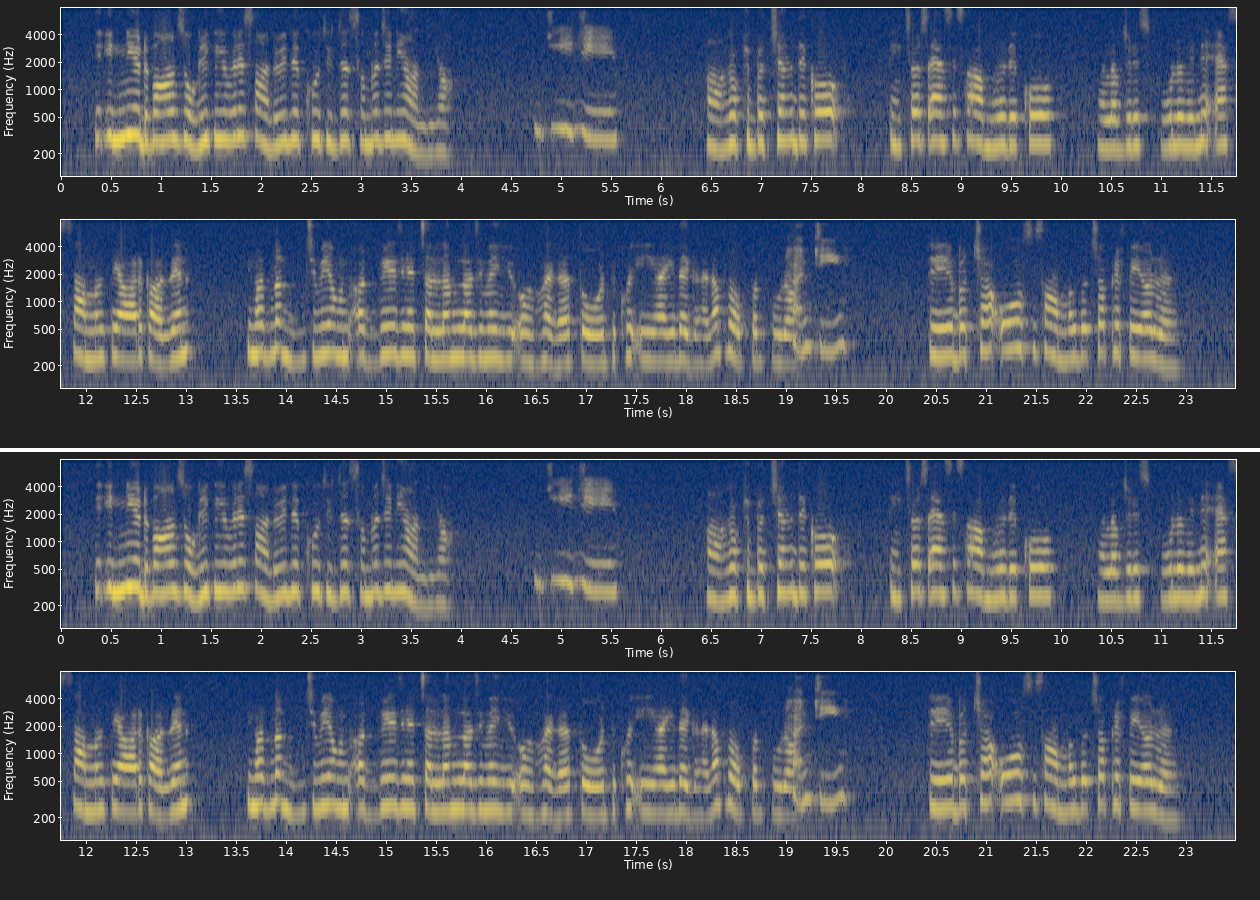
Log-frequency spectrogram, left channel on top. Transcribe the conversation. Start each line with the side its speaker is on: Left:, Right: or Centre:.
Left: ਤੇ ਇੰਨੀ ਐਡਵਾਂਸ ਹੋਗੀ ਕਈ ਵਾਰੀ ਸਾਨੂੰ ਵੀ ਦੇਖੋ ਚੀਜ਼ਾਂ ਸਮਜ ਈ ਨੀ ਆਂਦੀਆ।
Right: ਜੀ ਜੀ।
Left: ਹਾਂ ਕਿਉਂਕਿ ਬੱਚੇਆਂ ਨੂੰ ਦੇਖੋ ਟੀਚਰਸ ਏਸ ਹਿਸਾਬ ਨਾਲ ਦੇਖੋ। ਮਲਬ ਜਿਹੜੇ ਸਕੂਲ ਆਲੇ ਨੇ ਏਸ ਸਾਬ ਨਾਲ ਤਿਆਰ ਕਰ ਰੇਨ। ਮਤਲਬ ਜਿਵੇਂ ਹੁਨ ਅੱਗੇ ਜਿਵੇਂ <unintelligible> ਚੱਲਣਾ ਜਿਵੇਂ ਉਹ ਹੈਗਾ ਤੋੜ ਕੋਈ ਏ ਆਈ ਦਾ ਹੈਗਾ ਨਾ ਪ੍ਰੋਪਰ। ਪੂਰਾ
Right: ਹਾਂਜੀ।
Left: ਤੇ ਬੱਚਾ ੳਸ ਸਾਬ ਨਾਲ ਬੱਚਾ ਪ੍ਰੀਪੇਅਰ ਰਹਿ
